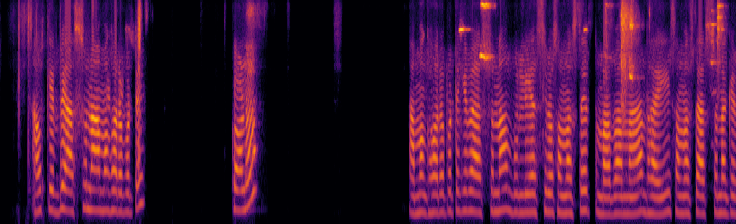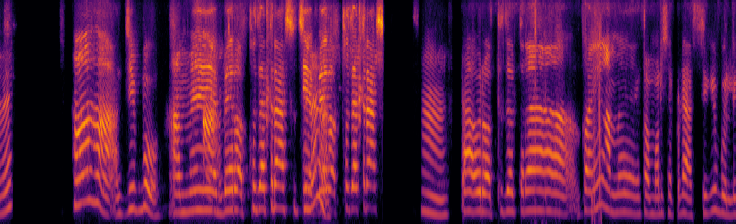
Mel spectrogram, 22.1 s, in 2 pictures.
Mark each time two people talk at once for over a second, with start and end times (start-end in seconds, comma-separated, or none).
none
